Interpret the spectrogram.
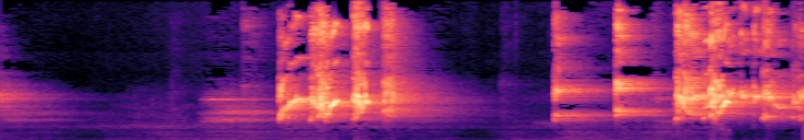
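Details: Lovebird family chattering in loud, shrill, rapid bursts of squeaky chirps and screeches, two main volleys separated by a near-silent pause, with some low rustling underneath.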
